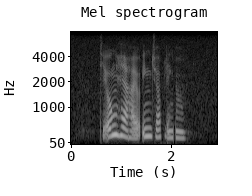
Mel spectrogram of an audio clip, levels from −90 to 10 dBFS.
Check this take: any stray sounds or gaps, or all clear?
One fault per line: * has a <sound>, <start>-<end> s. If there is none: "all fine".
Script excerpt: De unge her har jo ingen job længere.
* has a dropout, 2.0-2.1 s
